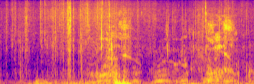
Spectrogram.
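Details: Wild boars in everyday life, a sow mildly annoyed by piglets and a boar keeping order with a stranger in the territory, rooting in the ground; loud deep grunts and snorts overlap higher squeals, with rustling throughout.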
